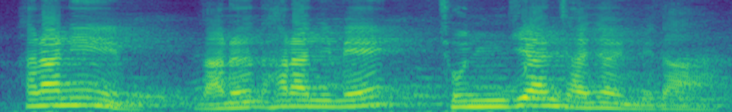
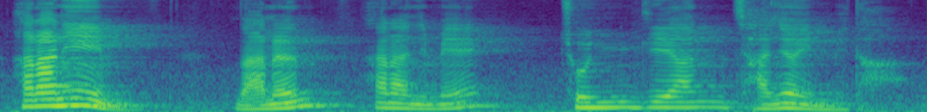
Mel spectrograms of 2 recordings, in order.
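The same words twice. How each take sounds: First: A firm, mildly raised declaration; shouted together. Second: Slow and even, spaced out for writing down; slow dictation. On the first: Pastor leads the congregation in shouting the declaration, firmly. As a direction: call it out with the congregation. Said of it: "우리 같이 외쳐봅니다". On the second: Pastor dictates the declaration to the congregation, slowly. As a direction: dictate it slowly so they can copy it. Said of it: "잘 적으십시오". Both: Shown as a demonstration.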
